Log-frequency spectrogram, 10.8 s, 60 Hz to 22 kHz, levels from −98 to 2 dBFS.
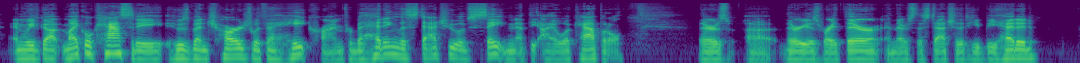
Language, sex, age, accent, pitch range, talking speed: English, male, 30-49, American, 95-120 Hz, 195 wpm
